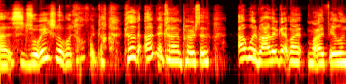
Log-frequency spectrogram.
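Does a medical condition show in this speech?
Yes: cerebral palsy; speech most affected.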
